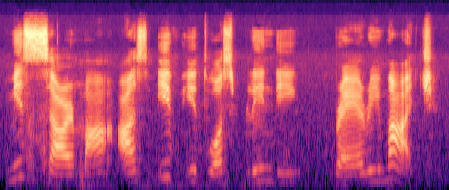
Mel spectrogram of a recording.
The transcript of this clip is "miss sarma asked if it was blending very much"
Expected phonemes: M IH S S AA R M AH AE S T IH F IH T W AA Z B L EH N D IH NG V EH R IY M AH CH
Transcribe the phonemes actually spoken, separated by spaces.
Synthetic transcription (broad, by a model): M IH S S AA R M AH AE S IH F IH T W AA S B L EH N D IH NG V EH R IY M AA CH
